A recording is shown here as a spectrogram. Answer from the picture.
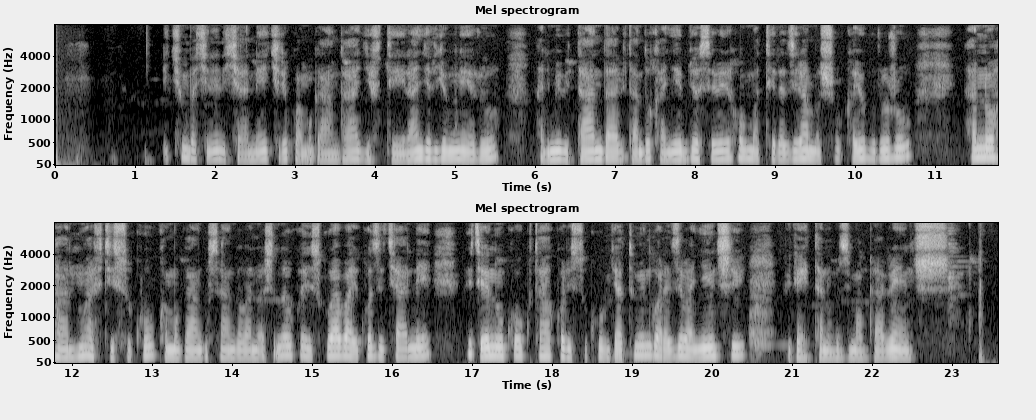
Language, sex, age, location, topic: Kinyarwanda, female, 25-35, Huye, health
